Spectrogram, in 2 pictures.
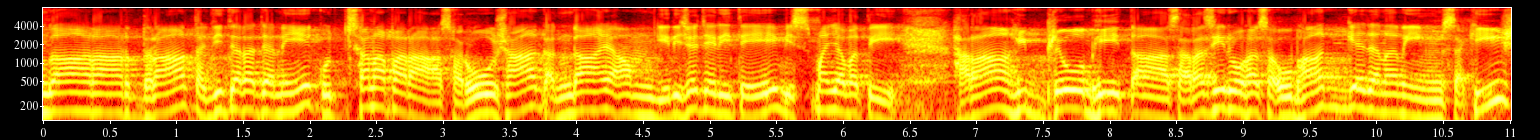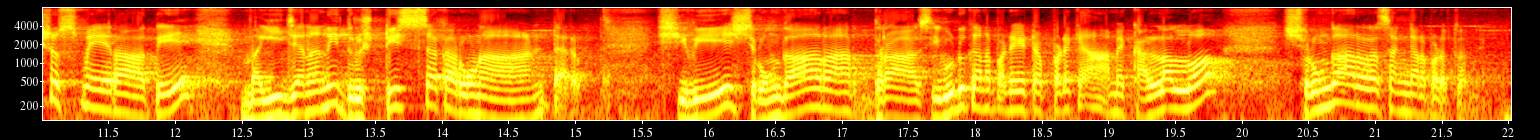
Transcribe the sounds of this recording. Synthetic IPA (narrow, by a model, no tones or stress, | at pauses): ŋɡaːɾaːɾd̪ʱɾaːt̪ɐd͡ʒit̪ɐɾɐd͡ʒɐneːkutːt͡ʃʰɐnɐpɐɾaːsɐɾoːʂaːɡɐŋɡaːjaːmɡiɾiʃɐt͡ʃɐɾit̪eːʋismɐjɐʋɐt̪ihɐɾaːɦibʱjoːbʱiːt̪aːsɐɾɐsiɾuɦɐsɐwbʱaːɡjɐd͡ʒɐnɐniːmsɐkiːʂɐsmeːɾaːt̪eːmɐjd͡ʒɐnɐnid̪ɾuʂʈisːɐkɐɾuɳaːɳʈɐ̰ɾṵ | ʃiʋeːʃɾuŋɡaːɾaːɾd̪ʱɾaːsiʋiɽukɐnɐpɐɽeːʈɐpːɐɽɐkḛa̰ːmekɐɭːɐlːoːʃɾuŋɡaːɾɐɾɐsɐŋɡɐnɐpɐɽut̪ɐnd̪e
